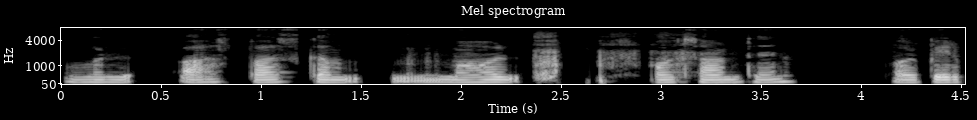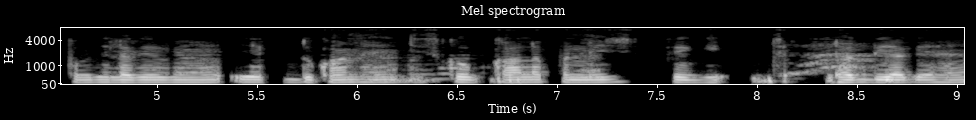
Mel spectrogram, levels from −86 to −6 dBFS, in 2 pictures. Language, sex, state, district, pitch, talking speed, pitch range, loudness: Hindi, male, Bihar, Purnia, 130 Hz, 170 wpm, 125-130 Hz, -27 LUFS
